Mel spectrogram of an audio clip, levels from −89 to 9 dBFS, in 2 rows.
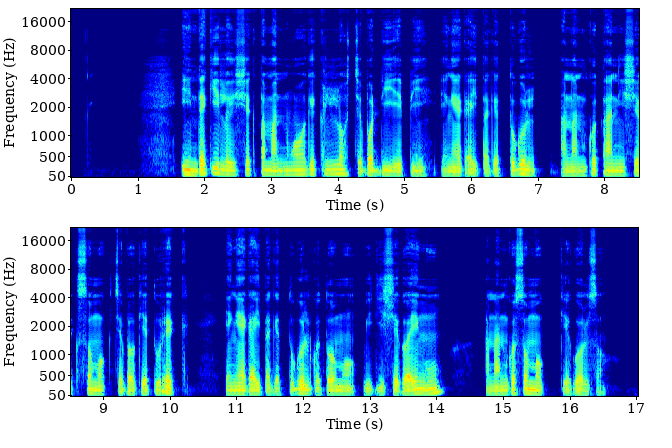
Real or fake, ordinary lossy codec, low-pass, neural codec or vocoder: fake; none; none; vocoder, 44.1 kHz, 128 mel bands every 512 samples, BigVGAN v2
